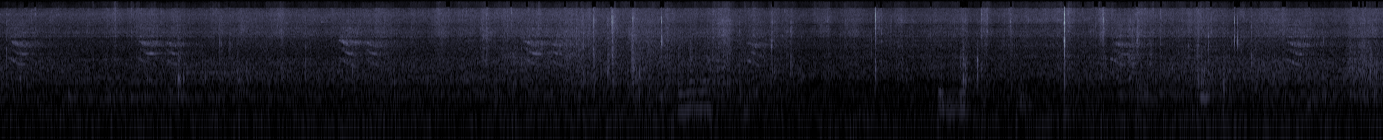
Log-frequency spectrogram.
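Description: A baby monkey gives high, thin, falling squeaks, repeated every couple of seconds, over a murmur of human voices.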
